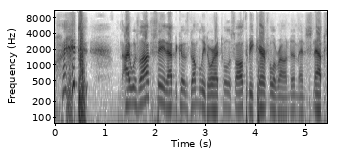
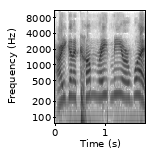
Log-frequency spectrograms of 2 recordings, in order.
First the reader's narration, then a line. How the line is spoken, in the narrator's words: I yelled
